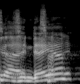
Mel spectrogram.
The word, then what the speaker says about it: Zendaya: Wait, he's Zendaya?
